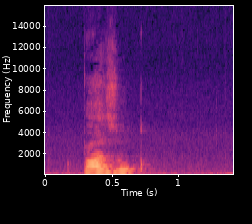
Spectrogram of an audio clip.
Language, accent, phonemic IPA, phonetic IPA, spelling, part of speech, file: Armenian, Eastern Armenian, /bɑˈzuk/, [bɑzúk], բազուկ, noun, Hy-բազուկ.ogg
- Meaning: 1. arm, especially the forearm 2. power, might 3. arm of a lever 4. branch, arm (of a river) 5. stalks and other arm-like parts of various plants 6. chard, beet, beetroot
